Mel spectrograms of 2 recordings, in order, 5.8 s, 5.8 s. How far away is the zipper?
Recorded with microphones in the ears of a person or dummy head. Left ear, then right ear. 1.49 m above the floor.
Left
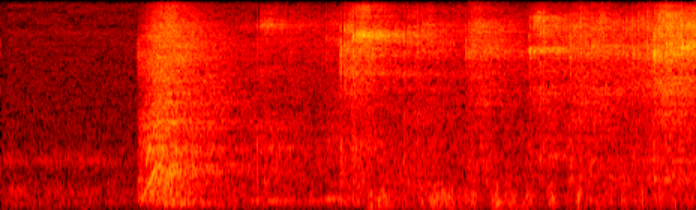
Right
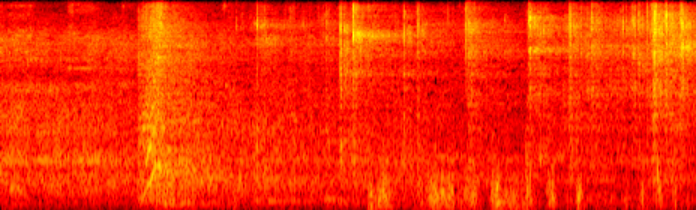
About 2.5 m.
